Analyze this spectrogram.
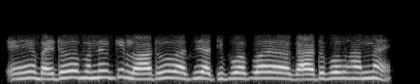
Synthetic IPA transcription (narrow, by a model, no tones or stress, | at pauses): ɛbajdɔmanɛk̬ilɔwatʊaziatipʊwapɔɹaɡaɹt̬ʊbɔbʱalnaj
